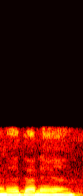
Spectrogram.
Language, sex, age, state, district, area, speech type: Bodo, female, 30-45, Assam, Kokrajhar, rural, spontaneous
